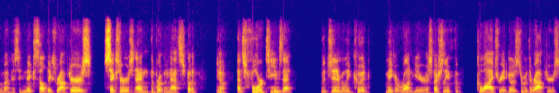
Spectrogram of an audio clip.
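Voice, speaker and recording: An ordinary speaking voice from a man, fairly low in pitch, with fairly even intonation at a moderate pace. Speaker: podcast host, sports interviewer. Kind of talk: interview questions.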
